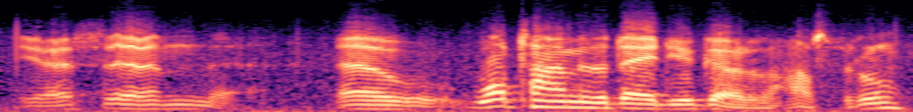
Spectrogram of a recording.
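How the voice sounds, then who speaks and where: A man's voice: mid-range voice, sing-song, a little fast, a little hiss or hum. A man interviewing and reporting hesitantly for 1950s radio. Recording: muffled 1950s recording, background voices.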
